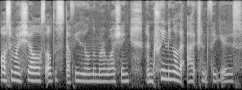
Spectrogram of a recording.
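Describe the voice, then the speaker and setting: A woman's high-pitched voice at a moderate pace, with fairly even intonation and noticeable background noise. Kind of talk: casual narrated house tour.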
